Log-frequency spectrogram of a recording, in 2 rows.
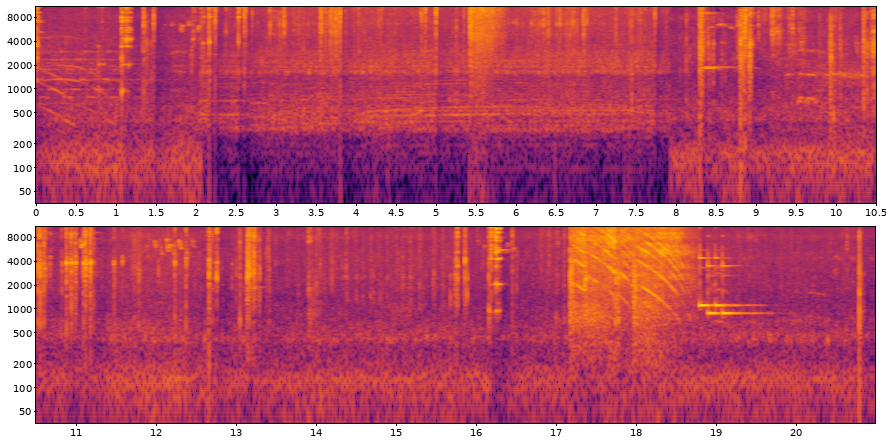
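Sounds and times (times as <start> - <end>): metal tool parts clinking: 2.0 - 8.0.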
